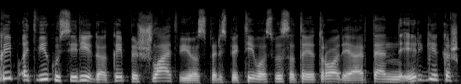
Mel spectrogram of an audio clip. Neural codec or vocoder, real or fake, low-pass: none; real; 14.4 kHz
